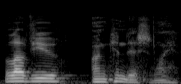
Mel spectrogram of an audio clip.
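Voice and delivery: hushed sincere reassurance; tender reassurance. Retold or imitated. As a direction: speak love softly to him. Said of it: "was to say".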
